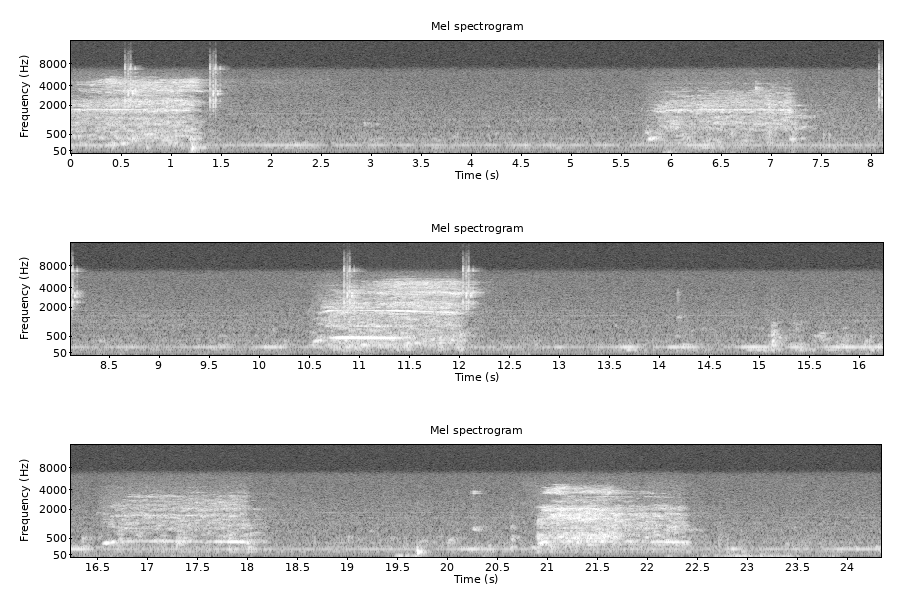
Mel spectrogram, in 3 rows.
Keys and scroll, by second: 0.0-2.4 typing, 7.5 Tab, 9.5-13.7 typing, 11.2 Return.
